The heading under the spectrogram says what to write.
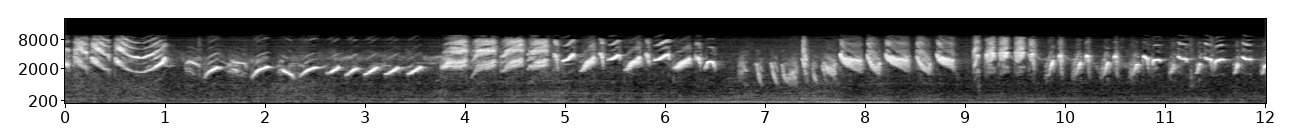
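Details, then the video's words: Hwamei in full, lively song for tutoring pet birds: looping falling whistles repeated in series, then dense bursts of sweeping, rising and falling notes and fast trills that run almost without pause. "Burung Hoa Mi gacor"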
